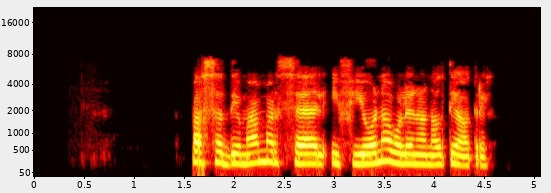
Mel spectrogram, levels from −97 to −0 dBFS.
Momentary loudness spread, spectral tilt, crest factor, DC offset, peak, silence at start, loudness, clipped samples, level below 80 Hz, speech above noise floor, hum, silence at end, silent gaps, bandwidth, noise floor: 6 LU; -5 dB/octave; 16 dB; under 0.1%; -2 dBFS; 1.6 s; -17 LUFS; under 0.1%; -58 dBFS; 62 dB; none; 0.5 s; none; 7.8 kHz; -78 dBFS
